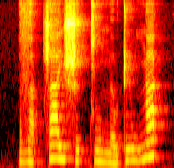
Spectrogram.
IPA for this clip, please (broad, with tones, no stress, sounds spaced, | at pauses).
v a˨˩ k̚ ʂ aː˧ j ʂ ɨ˨˩ p̚ c u˨˩ ŋ ə˨˩˨ w ʈ ɨ˧ w ŋ a˦˥ k̚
